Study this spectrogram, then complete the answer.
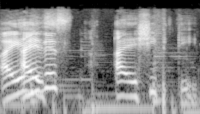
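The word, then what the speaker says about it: Aedes aegypti: Ay, la pronuncia muy canchera. A ver. Porque es amigo aedes aegipti.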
